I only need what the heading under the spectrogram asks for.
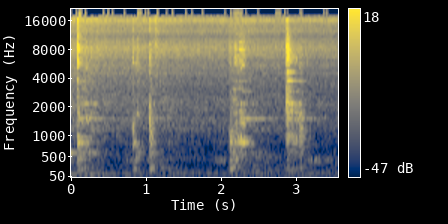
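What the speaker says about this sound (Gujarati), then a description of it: "મેથી નાખ્યા બાદ આપણે એને મિક્સ કરી દઈએ" Fenugreek leaves being stirred into frying papad curry in a pan: a few brief, soft scraping strokes at uneven intervals over a faint background sizzle.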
